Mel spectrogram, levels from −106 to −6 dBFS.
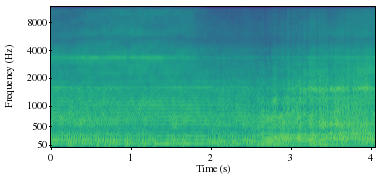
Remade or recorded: remade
